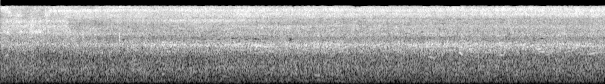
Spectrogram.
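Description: Waterfall: water sliding and splashing down a steep bare rock face, a steady rushing noise that does not let up.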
